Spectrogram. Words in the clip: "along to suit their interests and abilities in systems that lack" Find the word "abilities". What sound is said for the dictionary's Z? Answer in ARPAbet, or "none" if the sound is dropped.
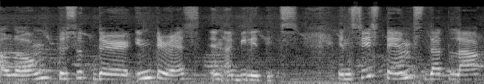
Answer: S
